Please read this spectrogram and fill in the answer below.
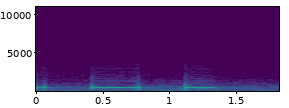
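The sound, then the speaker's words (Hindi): A dropped phone call gives a few short, flat mid-pitched beeps separated by brief gaps over a faint line hiss. “एक call drop हो गए हमारे पास।”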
